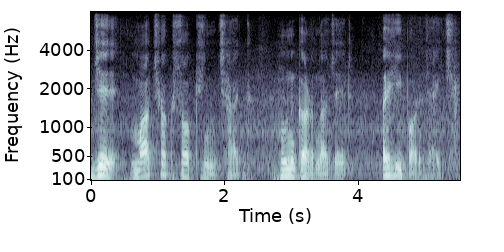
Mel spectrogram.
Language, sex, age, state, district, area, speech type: Maithili, male, 60+, Bihar, Purnia, urban, spontaneous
